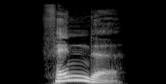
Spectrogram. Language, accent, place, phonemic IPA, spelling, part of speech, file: German, Germany, Berlin, /ˈfɛndə/, fände, verb, De-fände.ogg
- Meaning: first/third-person singular subjunctive II of finden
